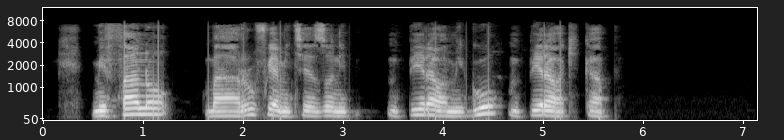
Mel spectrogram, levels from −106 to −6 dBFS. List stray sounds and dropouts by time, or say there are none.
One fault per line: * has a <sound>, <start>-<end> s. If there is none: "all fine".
all fine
